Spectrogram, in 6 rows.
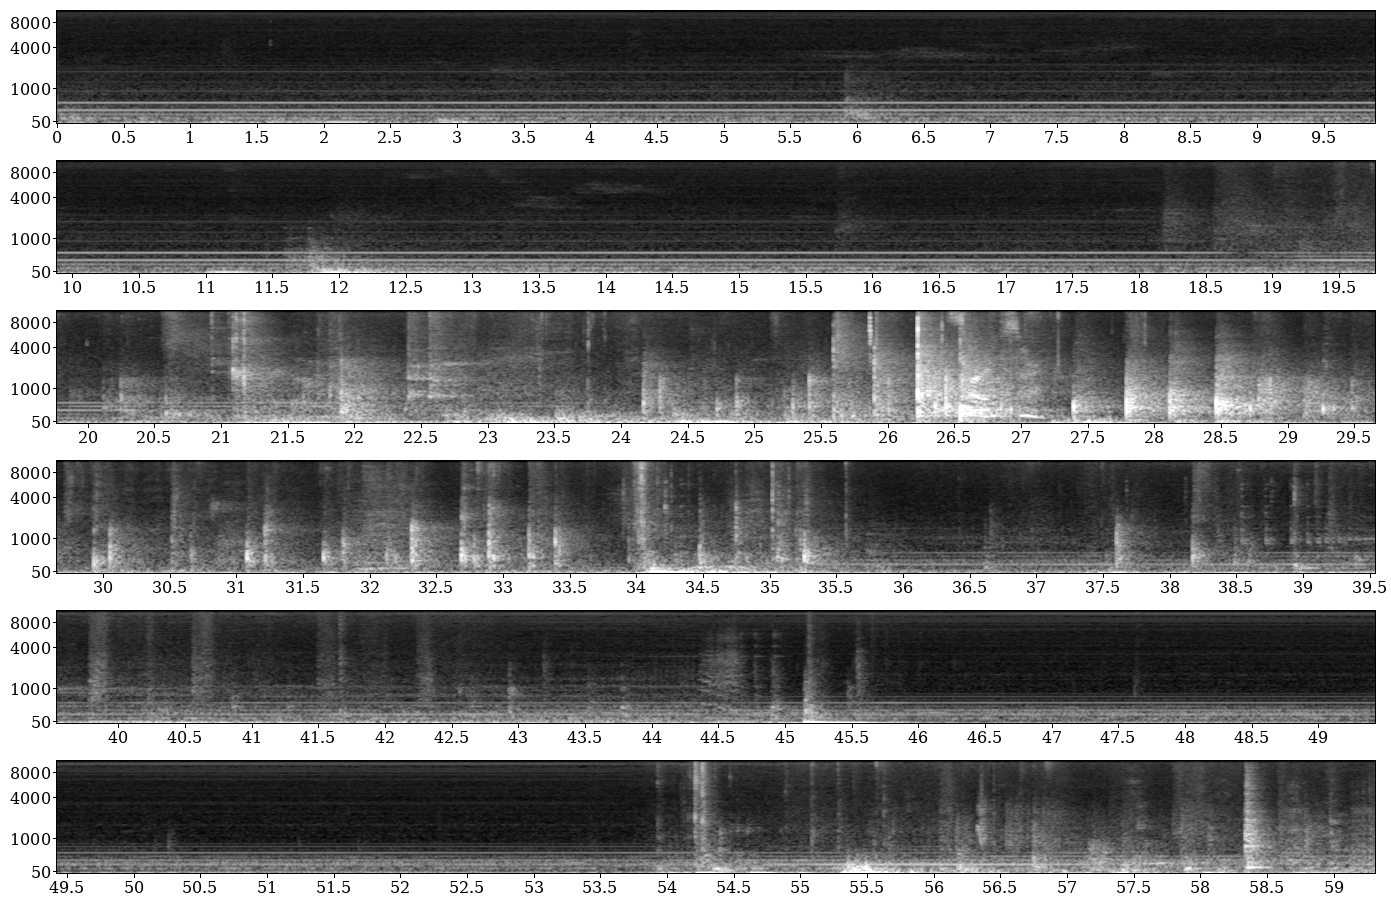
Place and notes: Headington, Oxford, Oxford, UK - Going into the office...
Several times I have enjoyed the series of sounds I encounter on my way into the office at Headington Hill Hall, from the outdoor open space, via the pitched hum of the entry hall, to the melodic spiral staircase at the end. Recorded with a Roland R-05.
Oxfordshire, UK, April 2016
